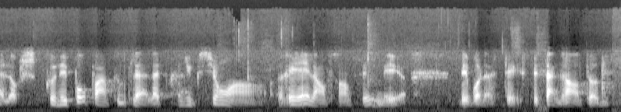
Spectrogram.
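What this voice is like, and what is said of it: Quebec French accent. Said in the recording (French): “ce merveilleux accent. Je me disais, mais ça me change de d'habitude ... cet accent-là ... je suis québécois”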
